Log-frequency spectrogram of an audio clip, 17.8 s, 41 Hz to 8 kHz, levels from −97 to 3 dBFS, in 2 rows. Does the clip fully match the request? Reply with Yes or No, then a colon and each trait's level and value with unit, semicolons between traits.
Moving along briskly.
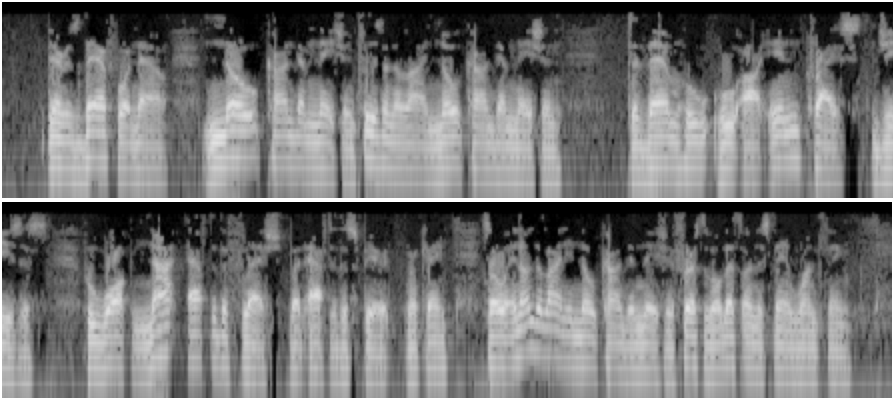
No: average, 140 wpm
